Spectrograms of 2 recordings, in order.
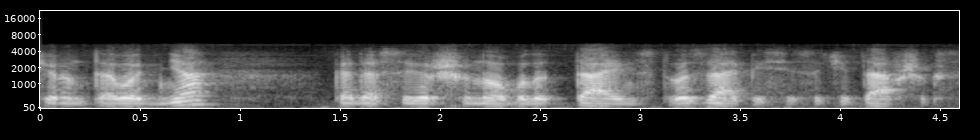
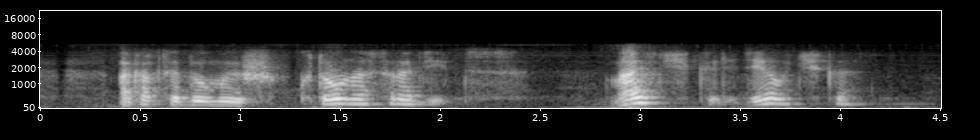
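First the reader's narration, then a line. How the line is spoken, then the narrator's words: Very quiet question. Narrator (Russian): совсем тихо спросила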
